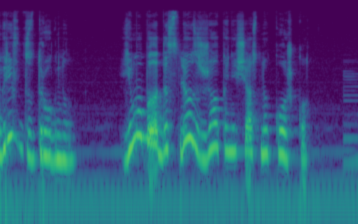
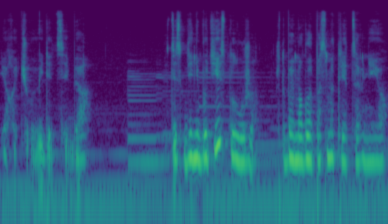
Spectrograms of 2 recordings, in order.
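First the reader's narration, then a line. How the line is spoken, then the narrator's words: Barely audible after gulping. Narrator (Russian): судорожно сглотнув, и еле слышно закончила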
